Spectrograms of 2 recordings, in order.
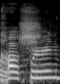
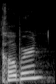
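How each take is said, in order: First: The k sound is pronounced in the middle. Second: The k sound is silent in the middle. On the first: "it's spelled Cockburn" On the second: "it's pronounced Coburn"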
